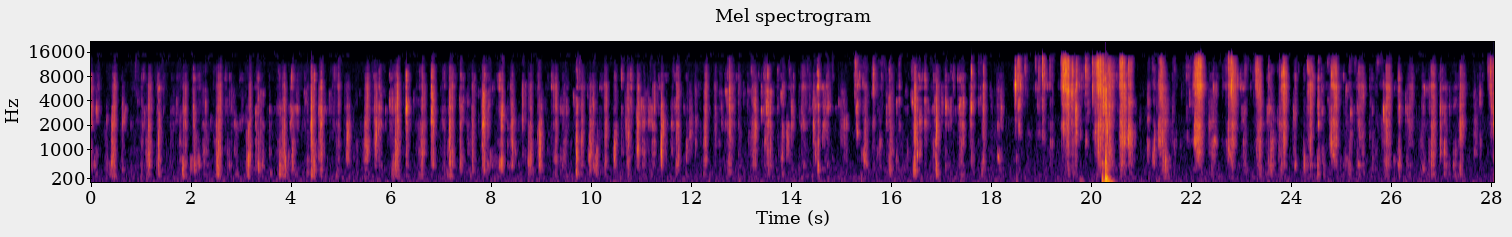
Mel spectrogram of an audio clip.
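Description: Close-miked mouth sounds of chewing crunchy squid salad: a steady run of short crunching and chewing strokes, several a second. The loudest is a hard bite with a low thump about twenty seconds in, among a few sharper crunches.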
